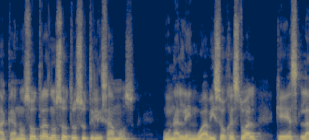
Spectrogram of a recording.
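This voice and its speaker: Speaking at a fairly slow pace with a Mexican accent, a man uses ordinary pitch variation. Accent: Mexican Spanish (Jalisco). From Guadalajara, Mexico. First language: Mexican Sign Language (speaking Spanish). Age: 30s. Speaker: human rights researcher and activist. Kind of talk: podcast interview.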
